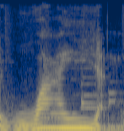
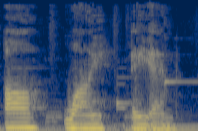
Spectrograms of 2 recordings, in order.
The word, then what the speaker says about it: Ryan: 蕭叔非常極之中意，咁佢個名咧亦都係叫 Ryan 嘅。有時有啲人咧就可能會將佢讀得歪少少，就變咗好似 Y 人咁啊，Y 人。咁就好似將個 O 音咧，R Y A N 個 O 音咧，就將佢讀成好似 W 咁。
